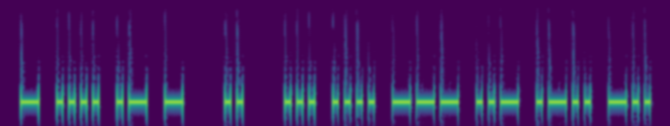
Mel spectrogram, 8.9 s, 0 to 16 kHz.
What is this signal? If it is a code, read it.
Morse code, heard as a keyed tone, about 16 wpm, 700 Hz. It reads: THAT I SHOULD
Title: Sentences from Top 1000 Words - Review Part 2 - 15wpm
